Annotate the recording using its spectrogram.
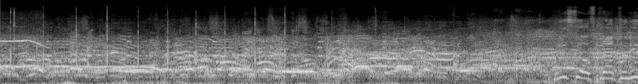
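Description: A crowd of spectators cheers and chants outdoors.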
